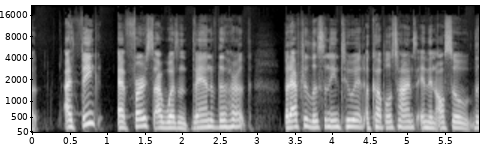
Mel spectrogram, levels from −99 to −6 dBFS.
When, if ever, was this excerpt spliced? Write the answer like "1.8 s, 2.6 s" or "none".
1.1 s, 2.2 s, 4.4 s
